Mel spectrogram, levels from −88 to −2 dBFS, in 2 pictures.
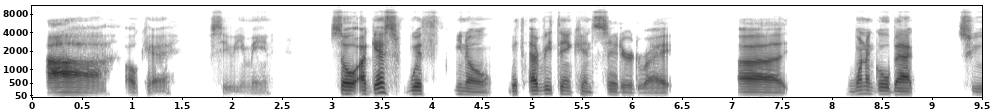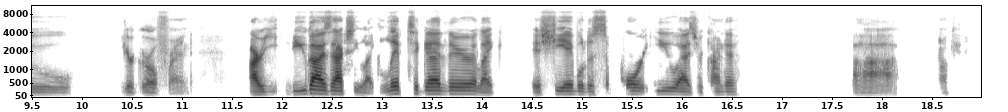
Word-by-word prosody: Ah, 90 -3 +5 0.2
okay, - - -9 0.4
see - - -9
what - - -18
you - - -18
mean. 75 -1 -15 0.6
So, 130 -1 +5
I 125 - +5
guess 170 +3 +4
with, 125 0 0 0.3
you 120 -1 -9
know, 95 -3 -2 0.2
with 105 - -9
everything 125 -1 0
considered, 95 -4 -5
right? 85 +1 -5 0.6
Uh, 95 -2 +4 0.6
wanna 130 +5 -3
go 120 -1 -3
back 110 -1 +4 0.5
to 95 -3 -13 0.5
your - - -7
girlfriend, - - -10 0.6
are 100 0 +8
y 100 0 -8
do 110 - -3
you 125 - -4
guys 130 -3 +9
actually, 115 -5 +4
like, - - -8
live 130 +1 0
together? 125 -1 +1
Like, 95 -2 -3 0.3
is - - -5
she 115 -1 0
able 115 -1 -2
to 105 - -6
support 120 +2 -5
you 115 -1 -6
as 105 -1 -1
your 100 - -17
kinda 105 0 -7 1.2
Ah. - - -8 0.4
Okay. - - -22
105 Hz, 140 wpm, -25 LUFS, 95-120 Hz, 1.2 s, guys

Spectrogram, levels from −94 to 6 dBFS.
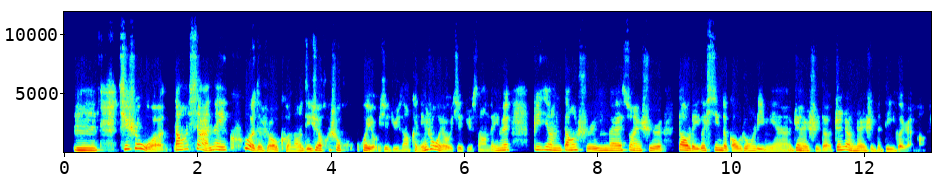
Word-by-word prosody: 嗯， 200 -1 +6 0.3
其 300 - +3
实 360 +4 +2
我 345 - +2 0.2
当 260 +5 +2
下 315 - 0
那 255 +6 0
一 - - 0
刻 295 - +1
的 160 -3 0
时 165 - -6
候， 150 +2 +3
可 155 -2 -5
能 150 +2 -4
的 155 0 +1
确 200 +4 +4
会 195 +2 -5
受 215 -1 0
会 205 0 0
有 - - -1
一 - - -11
些 145 - -5
沮 - - -9
丧。 - - -7
肯 170 - -5
定 170 +8 +1
是 300 - 0
会 270 -3 +2
有 - - -1
一 - - -8
些 145 - -6
沮 - - -14
丧 - - -9
的， - - -8
因 190 - -2
为 220 +2 +1 0.3
毕 245 -2 -2
竟 225 -5 +1
当 220 +2 +3
时 175 -8 -3
应 195 +1 0
该 195 0 +2
算 205 -3 -2
是 185 -2 0 0.2
到 215 -3 +8
了 175 -2 +3
一 160 - 0
个 195 - +2
新 205 +1 0
的 185 - +3
高 170 0 0
中 180 0 -2
里 160 -4 -2
面 140 -1 -7
认 195 -5 +3
识 - - -5
的 - - -3
真 235 0 +2
正 225 -8 +1
认 170 -1 0
识 155 -3 -5
的 145 - -8
第 150 -4 -4
1 - - -5
个 - - 0
人 - - -9
嘛。 - - -11
195 Hz, 305 characters per minute, -21 LUFS, 170-225 Hz, 0.3 s, 到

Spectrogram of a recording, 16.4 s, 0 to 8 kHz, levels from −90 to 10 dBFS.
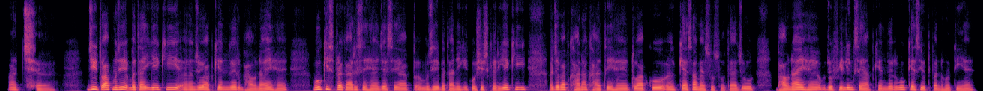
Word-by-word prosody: अच्छा, 140 -1 -4 0.8
जी, 190 +3 +5
तो 165 -2 +4
आप 170 +1 +4
मुझे 175 +1 +6
ये 175 - +6
बताइए 150 +2 +3
कि 165 0 +1
अ, 140 0 -1
जो 145 +2 +2
आपके 140 +1 -1
अंदर 145 0 0
भावनाएँ 125 +2 0
हैं 125 +2 -2 0.5
वो 180 +3 +7
किस 190 -3 +1
प्रकार 145 -4 +3
से 140 +1 -2
हैं? 130 0 0
जैसे 135 +2 -1
आप 135 0 -6
मुझे 135 0 -1
ये 140 - +3
बताने 135 0 -1
की 140 0 -4
कोशिश 135 +2 -2
करिए 130 +4 +1
कि 170 +1 -2 0.4
जब 150 +2 +3
आप 155 - +2
खाना 140 +1 0
खाते 130 +1 -2
हैं 130 0 0
तो 135 0 -2
आपको 135 +2 +2 0.2
अ, - - 0
कैसा 135 +2 +3
महसूस 125 -1 -2
होता 120 +1 -6
है? 120 - -1
जो 135 +2 -2 0.4
भावनाएँ 135 +4 +3
हैं, 140 0 +1
वो - - -5
जो 140 0 +2
फीलिंग्स 145 +2 0
हैं 135 - +3
आपके 125 0 -4
अंदर 135 +2 -1
वो 160 - +2
कैसी 145 +1 +1
उत्पन्न 130 -2 -3
होती 125 +1 -5
हैं? 125 +1 -4
140 Hz, 200 wpm, -22 LUFS, 130-145 Hz, 0.8 s, वो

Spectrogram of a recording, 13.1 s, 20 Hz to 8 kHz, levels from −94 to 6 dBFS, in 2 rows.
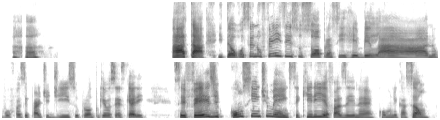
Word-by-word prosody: Aham. 185 +1 -10 2.0
Ah 225 +3 +10
tá. 245 - +6 0.2
Então 230 +3 0
você 270 +5 -8
não 305 -1 -7
fez 355 +4 -6
isso 300 -5 -7
só 235 0 -1
para 225 -1 -9
se 215 0 -11
rebelar, 195 -1 -2
"Ah - - -8
não 200 0 -11
vou 205 +3 -16
fazer 200 0 -12
parte 195 0 -8
disso, 200 +5 -11
pronto, 195 -1 -7
porque 195 - -9
vocês 190 0 -10
querem". 145 -4 -2 0.4
Você 210 - +3
fez 245 +7 +7
de 285 - +1 0.2
conscientemente, 310 - 0
você 160 - -11
queria 255 -2 -1
fazer, 155 -2 -5
né, 155 -1 -9
comunicação? 165 -3 -5
205 Hz, 140 wpm, -25 LUFS, 180-255 Hz, 2.0 s, Ah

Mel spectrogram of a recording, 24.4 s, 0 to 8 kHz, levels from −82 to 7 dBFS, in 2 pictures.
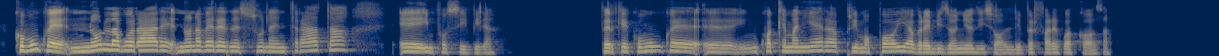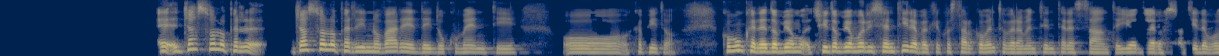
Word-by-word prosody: Comunque 210 -5 +5
non 190 +9 +1
lavorare 215 -2 +3
non 195 +4 -1
avere 215 -1 +2
nessuna 185 0 -4
entrata 215 +7 -4 0.5
è - - -4
impossibile, 150 -7 -3 0.9
perché 165 +2 -1
comunque, 185 0 -2
ehm, 150 -4 -5
in 160 +3 -7
qualche 190 +2 -3
maniera, 195 +3 -1
prima 170 -5 -4
o 155 - -10
poi, 180 +3 -1
avrai 150 -4 0
bisogno 140 +1 -4
di 135 -1 -7
soldi 120 -2 -7
per 140 +2 -7
fare 135 -1 -5
qualcosa. 120 -4 -7 2.7
Ehm, - - +5
eh, - - +2
già 260 +9 +2
solo 265 -1 +3
per 210 - +1 0.2
già 225 +1 +3
solo 240 0 +5
per 195 -4 0
rinnovare 175 -1 +1
dei 150 0 -1
documenti 145 -1 -5 0.5
o 140 -2 -2
capito? 155 -1 -6 0.4
Comunque 205 0 +4
ne 165 -1 +8
dobbiamo 170 0 +5
ci 185 - +2
dobbiamo 180 0 +4
risentire 180 +1 +3
perché 155 -1 -2
questo 160 +1 -5
argomento 155 +2 -1
è - - -5
veramente 145 +1 -2
interessante. 145 -2 -4
Io 150 +2 0
adesso 140 0 -2
ti 140 - -4
devo 140 -1 -2
170 Hz, 135 wpm, -22 LUFS, 145-190 Hz, 2.7 s, ne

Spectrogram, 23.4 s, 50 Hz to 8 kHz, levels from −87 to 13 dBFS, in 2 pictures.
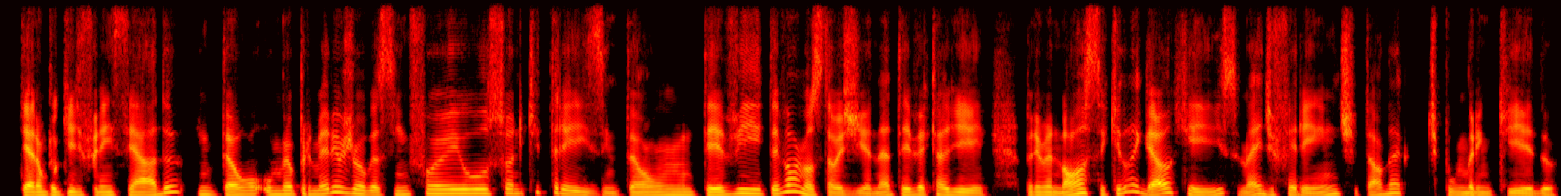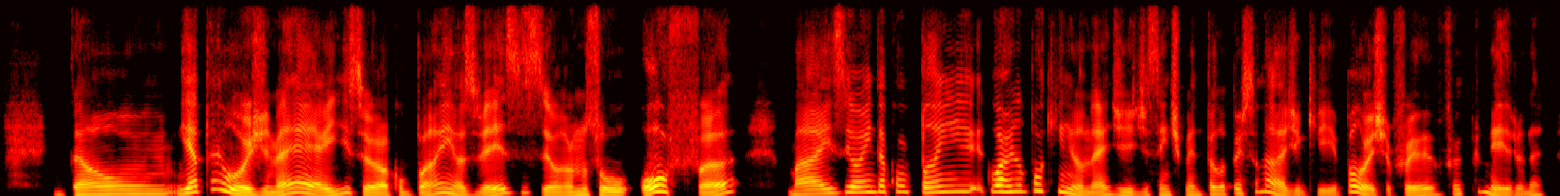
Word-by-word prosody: que 130 - +5
era 120 - +7
um - - -3
pouquinho 125 -1 -1
diferenciado, 115 - 0
então 140 +1 0
o 135 - -2
meu 150 +1 +1
1º 165 +11 -1
jogo, 165 -6 0
assim, 140 +1 -5
foi 170 +2 +1
o 175 0 +2
Sonic 175 +4 -6
3, 145 - -3
então 110 +5 -2
teve 160 +7 +2
teve 155 +9 -1
uma 260 - +2
nostalgia, 100 -6 0
né, 105 +4 -1
teve 125 +2 0
aquele 115 -7 -1 0.3
primeiro: 110 -1 0
"Nossa, 170 - +2
que 170 - -4
legal 220 -4 +2
que 190 -8 -6
isso, 120 +9 -4
né, - - 0
diferente 120 +2 -3
e - - -22
tal, 130 - -2
né", 185 +5 -2 0.2
tipo 110 - -7
um 100 - -3
brinquedo. 95 -2 -2 0.4
Então 160 - +1
e 195 - +6
até 335 +10 +1
hoje, 130 - +6
né, 185 - +4
é 135 - +4
isso, 165 +2 -2
eu 105 - +5
acompanho, 115 - 0
às 100 -2 -2
vezes, 190 - 0
eu 110 -1 +2
não 110 - 0
não 125 - 0
sou 130 +1 +1
o 260 - +8
fã, - - +1 0.4
mas 170 +7 0
eu 225 - +4
ainda 235 +2 0
acompanho 245 +1 -2
e - - -6
guardo 255 0 +3
um 250 - -11
pouquinho, 250 - -1
né, 105 +3 0
de 125 -4 -4
de 110 +1 -9
sentimento 120 0 -6
pelo 150 +2 -2
personagem 180 - -3
que, 100 +2 -7
poxa, - - +2
foi 120 +5 0
foi 170 - -7
o - - -32
1º, 95 - -2
né. 110 +5 -7
135 Hz, 190 wpm, -24 LUFS, 110-180 Hz, 0.4 s, o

